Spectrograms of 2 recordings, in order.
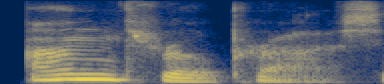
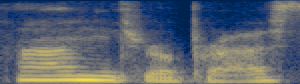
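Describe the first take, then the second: First: "Anthropos" begun on a clean vowel, no H; slow "Anthropos" without any H; smooth breathing. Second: "anthropos" with an H added in front; breathy H before the first A of "anthropos"; wrong rough breathing. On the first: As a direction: slowly sound out "Anthropos" with an open A first. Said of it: "Notice the smooth breathing". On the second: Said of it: "There's no rough breathing". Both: Shown as a demonstration.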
